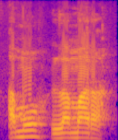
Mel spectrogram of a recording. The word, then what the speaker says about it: Amo La Mara: Was bedeutet Amol Amada, Amol Amada und wie spricht man den Namen aus? Amol Amada.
